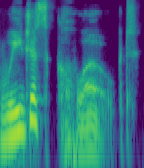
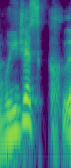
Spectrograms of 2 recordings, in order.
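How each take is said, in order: First: We just cloaked drawn out slow and low; stunned slow We just cloaked; slow, low quote. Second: Said in the usual way. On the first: Retold or imitated. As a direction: let We just cloaked sink slowly. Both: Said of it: "and she's like".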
